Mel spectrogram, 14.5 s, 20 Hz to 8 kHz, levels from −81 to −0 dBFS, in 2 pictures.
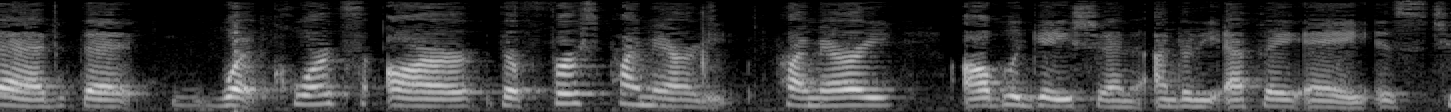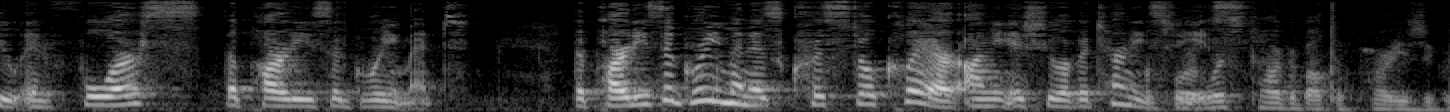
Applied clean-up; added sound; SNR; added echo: none; none; none; none.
